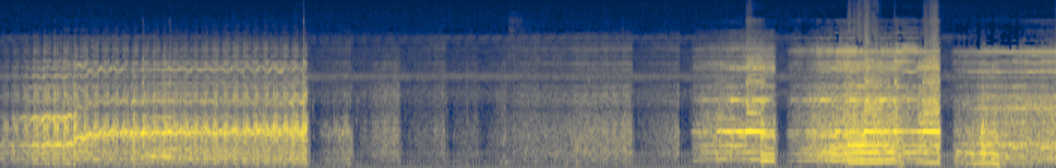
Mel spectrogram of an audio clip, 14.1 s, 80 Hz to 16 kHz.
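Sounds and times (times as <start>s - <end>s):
faint radio static: 2.0s - 14.0s
shortwave radio station audio: 7.0s - 14.0s
thin steady whistle: 9.9s - 14.0s.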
